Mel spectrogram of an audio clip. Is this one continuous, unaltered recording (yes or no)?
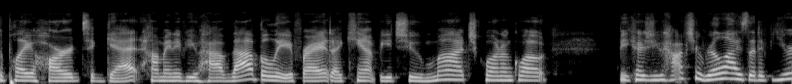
no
